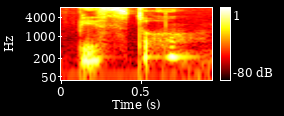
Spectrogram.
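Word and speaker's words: Beistle: one's probably it says I think it's pronounced Beast b e i s t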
